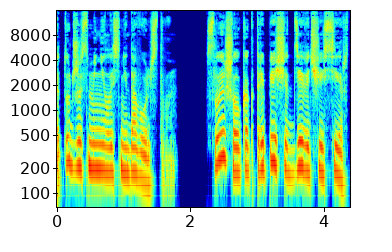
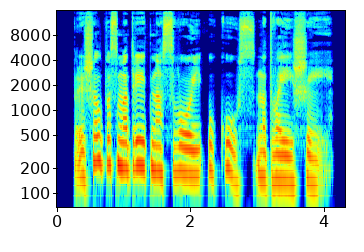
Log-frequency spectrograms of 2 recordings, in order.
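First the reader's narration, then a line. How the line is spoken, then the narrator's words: Growling. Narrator (Russian): рыкнул я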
